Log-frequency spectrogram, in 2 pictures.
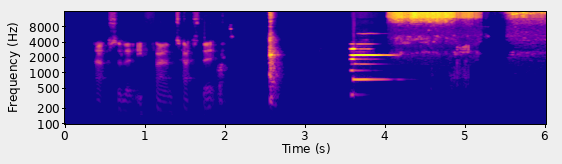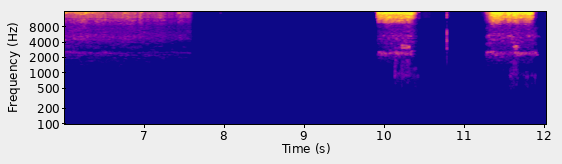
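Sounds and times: brief ringing tone: 3.6s - 4.3s
aerosol can spraying: 4.1s - 7.6s, 9.9s - 10.5s, 11.3s - 11.9s.

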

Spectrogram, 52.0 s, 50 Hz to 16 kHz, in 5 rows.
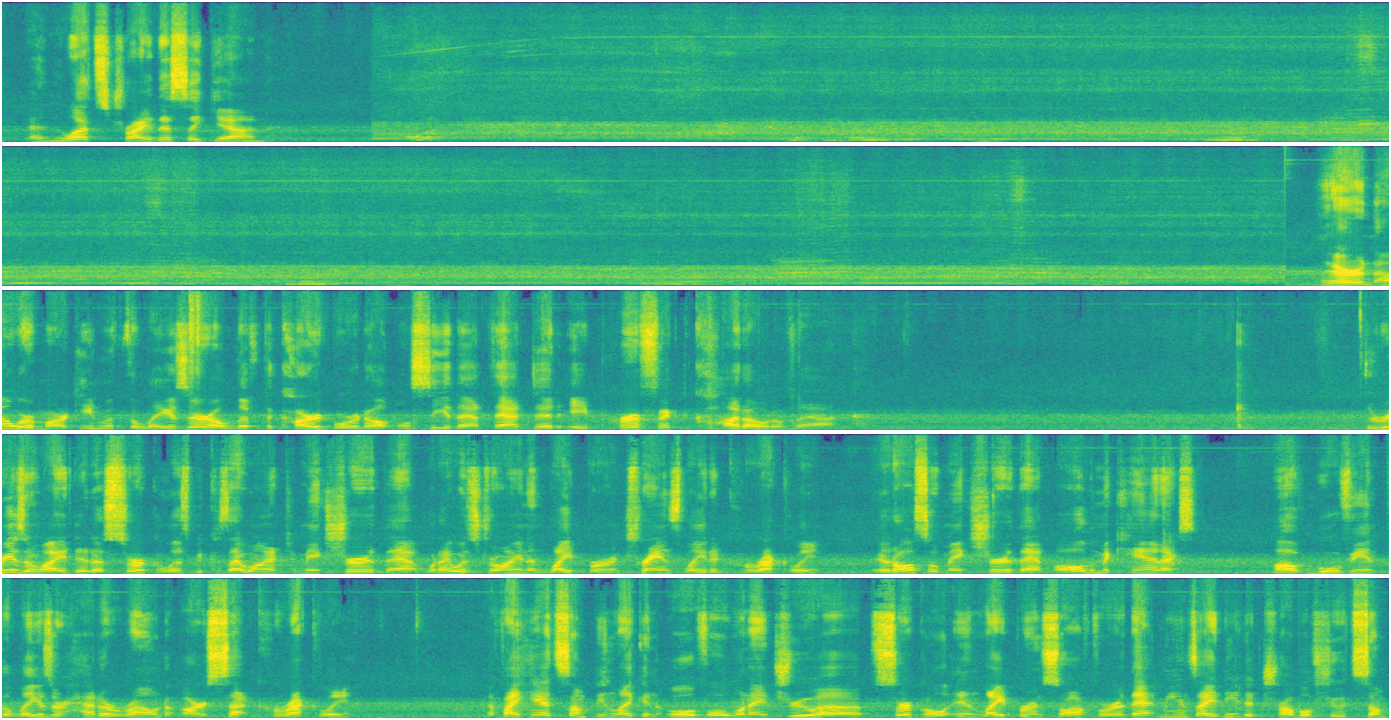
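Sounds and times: exhaust fan rushing: 2.6s - 52.0s
stepper motors whining: 2.8s - 20.9s.

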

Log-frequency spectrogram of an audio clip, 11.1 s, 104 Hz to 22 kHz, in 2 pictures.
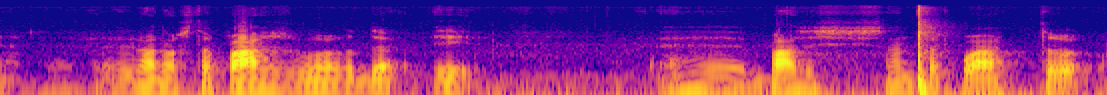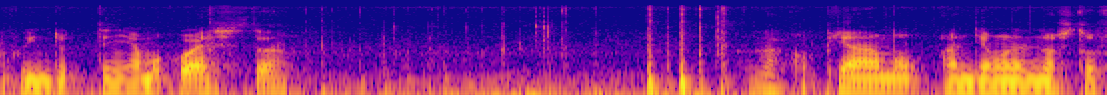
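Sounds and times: laptop keyboard keys clicking: 7.1s - 9.3s.

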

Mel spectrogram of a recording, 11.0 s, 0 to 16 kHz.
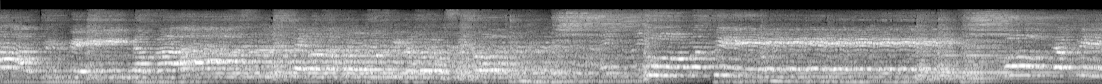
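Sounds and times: backing track with choir voices: 0.0s - 11.0s
woman singing into microphone: 0.0s - 11.0s.

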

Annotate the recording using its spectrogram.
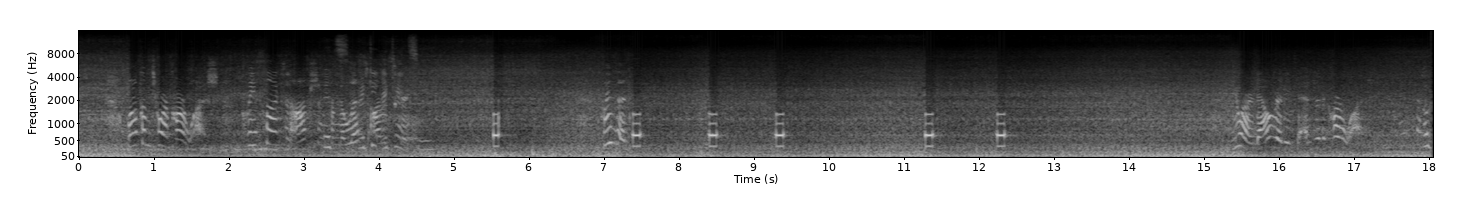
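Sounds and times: car engine idling: 0.0s - 18.0s
short electronic beeps: 5.6s - 5.8s, 7.4s - 7.6s, 8.4s - 8.7s, 9.3s - 9.6s, 11.3s - 11.6s, 12.3s - 12.5s.

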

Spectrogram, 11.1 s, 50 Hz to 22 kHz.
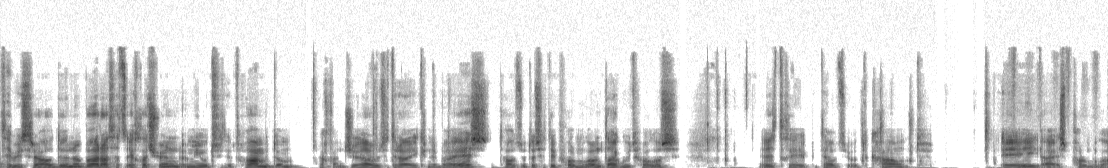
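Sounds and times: person narrating: 0.0s - 6.7s, 10.0s - 11.0s
keyboard clicks: 3.1s - 4.6s, 7.0s - 7.5s.

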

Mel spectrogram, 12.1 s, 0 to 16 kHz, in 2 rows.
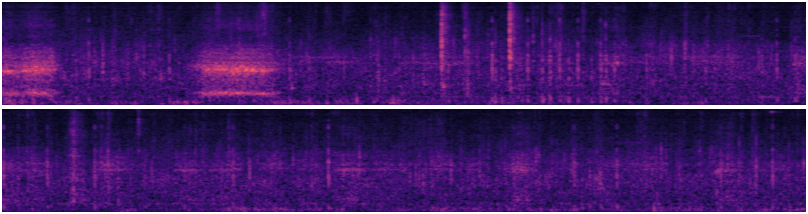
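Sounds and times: crunching on dirt trail: 0.0s - 12.0s.

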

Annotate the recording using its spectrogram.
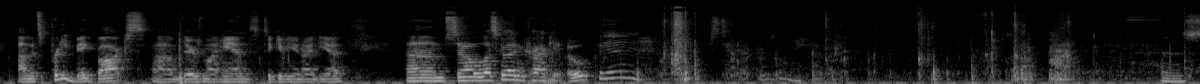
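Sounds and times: cardboard scraping and rustling: 5.2s - 11.1s.

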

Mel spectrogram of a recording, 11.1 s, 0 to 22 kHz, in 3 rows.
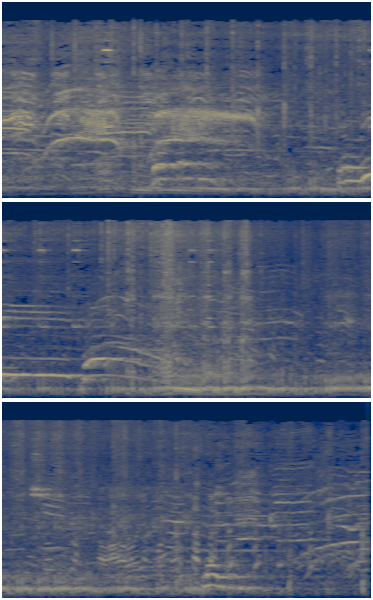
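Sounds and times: spectators' voices and shouts: 0.0s - 11.0s.

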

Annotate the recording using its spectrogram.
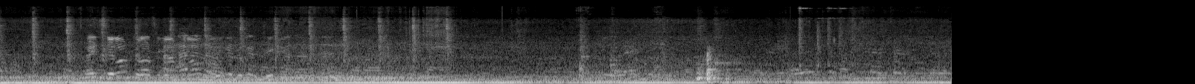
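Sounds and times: low engine drone: 0.0s - 8.0s.

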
